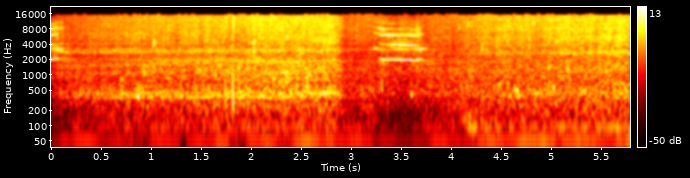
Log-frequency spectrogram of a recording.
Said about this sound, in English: Is that really the dugong? I've heard... Sounds like a dolphin to a certain extent.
